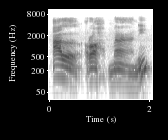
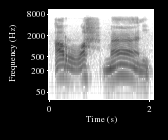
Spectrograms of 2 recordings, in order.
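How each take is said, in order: First: An L sound is heard before the R. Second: The L merges into a doubled R sound. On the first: The speaker calls it wrong. "bukannya Al-Rahmani" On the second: The speaker calls it right. "dibacanya Ar-Rahmani"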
